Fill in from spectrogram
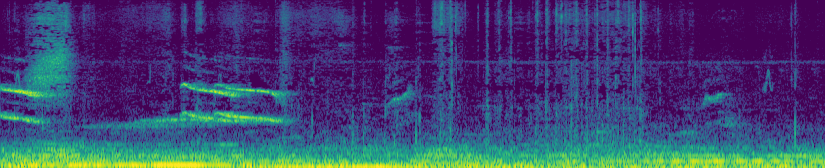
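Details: A king quail (puyuh batu) lure call used for trapping: a few thin, falling whistles in the first seconds, then fainter ones, over a steady low rumble.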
